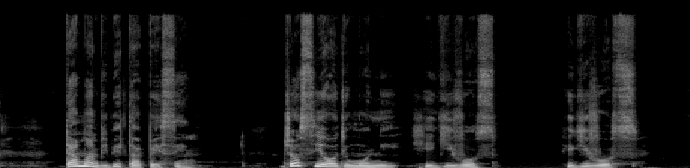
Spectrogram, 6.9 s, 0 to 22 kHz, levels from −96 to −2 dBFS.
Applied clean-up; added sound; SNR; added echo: none; none; none; none.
